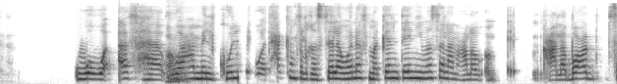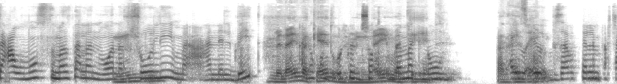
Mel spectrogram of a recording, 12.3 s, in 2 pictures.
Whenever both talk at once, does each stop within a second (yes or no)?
no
